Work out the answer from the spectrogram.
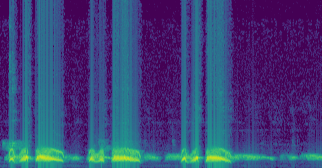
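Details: Spotted dove in the thổ voice style, giving thúc and kèm coos: three phrases in close succession, each made of two clipped notes and then a fuller, drawn-out coo, with soft trailing murmurs.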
